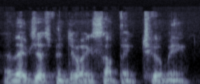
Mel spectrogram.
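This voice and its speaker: A middle-aged man slowly telling a personal story, reflective and hesitant, pausing and restarting his words. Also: extremely low pitch, level tone, creaky, dark tone, slightly rough. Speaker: student recounting his teacher's death.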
